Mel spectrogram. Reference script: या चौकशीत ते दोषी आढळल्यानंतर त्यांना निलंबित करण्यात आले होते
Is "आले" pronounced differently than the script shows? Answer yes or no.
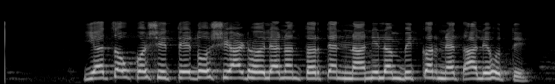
no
